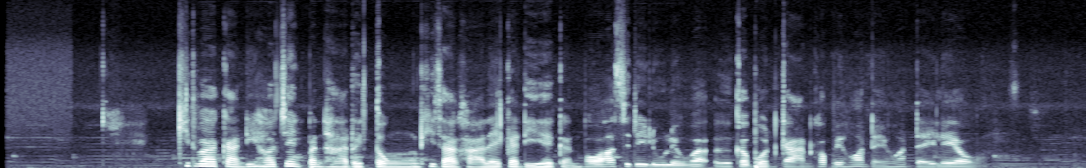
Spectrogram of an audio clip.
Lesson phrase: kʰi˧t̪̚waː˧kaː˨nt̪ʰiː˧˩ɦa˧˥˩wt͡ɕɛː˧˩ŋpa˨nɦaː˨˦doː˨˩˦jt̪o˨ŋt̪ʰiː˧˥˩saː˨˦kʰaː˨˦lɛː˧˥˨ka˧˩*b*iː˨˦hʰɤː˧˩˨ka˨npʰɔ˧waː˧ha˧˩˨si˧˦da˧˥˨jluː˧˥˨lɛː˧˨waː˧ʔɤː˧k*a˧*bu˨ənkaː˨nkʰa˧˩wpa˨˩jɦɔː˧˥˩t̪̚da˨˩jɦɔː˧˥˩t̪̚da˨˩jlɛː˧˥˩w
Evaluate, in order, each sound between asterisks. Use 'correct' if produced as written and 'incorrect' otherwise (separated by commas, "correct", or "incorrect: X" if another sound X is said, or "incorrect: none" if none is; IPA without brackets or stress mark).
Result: incorrect: d, correct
